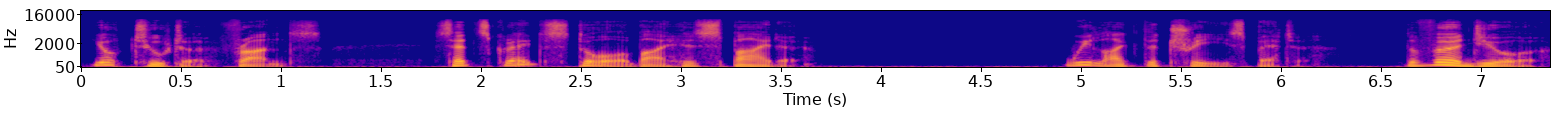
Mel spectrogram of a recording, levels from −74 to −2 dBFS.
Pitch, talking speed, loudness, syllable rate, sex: 110 Hz, 125 wpm, -22 LUFS, 4.4 syllables/s, male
